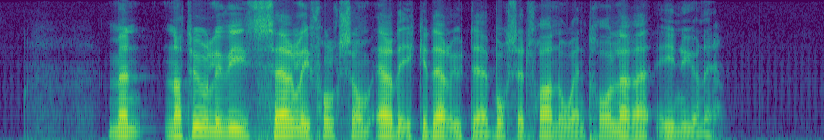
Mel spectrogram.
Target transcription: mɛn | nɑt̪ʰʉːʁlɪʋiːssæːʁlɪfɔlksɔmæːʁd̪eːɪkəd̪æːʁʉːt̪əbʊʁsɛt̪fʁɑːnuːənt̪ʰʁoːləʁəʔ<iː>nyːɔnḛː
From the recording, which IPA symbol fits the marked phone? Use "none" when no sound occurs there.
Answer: iː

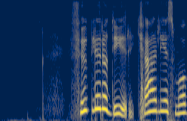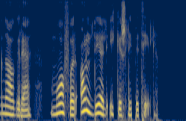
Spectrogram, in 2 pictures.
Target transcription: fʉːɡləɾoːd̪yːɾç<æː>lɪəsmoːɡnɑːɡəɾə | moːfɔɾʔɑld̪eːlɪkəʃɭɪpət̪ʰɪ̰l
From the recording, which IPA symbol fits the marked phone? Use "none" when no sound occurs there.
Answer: æː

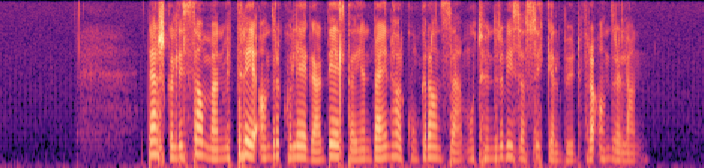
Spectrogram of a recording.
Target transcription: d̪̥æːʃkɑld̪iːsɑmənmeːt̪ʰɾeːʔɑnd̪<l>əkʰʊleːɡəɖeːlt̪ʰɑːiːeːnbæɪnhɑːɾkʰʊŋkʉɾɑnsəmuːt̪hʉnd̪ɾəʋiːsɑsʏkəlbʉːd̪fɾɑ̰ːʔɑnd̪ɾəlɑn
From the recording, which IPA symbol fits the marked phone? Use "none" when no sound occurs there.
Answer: ɾ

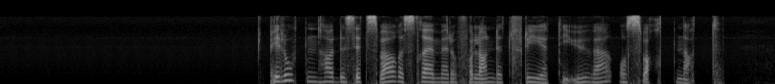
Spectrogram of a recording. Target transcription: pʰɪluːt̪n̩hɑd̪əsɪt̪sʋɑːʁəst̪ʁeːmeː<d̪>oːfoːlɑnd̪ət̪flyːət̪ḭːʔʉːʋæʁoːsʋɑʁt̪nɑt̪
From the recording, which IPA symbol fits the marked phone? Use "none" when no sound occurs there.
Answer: d̪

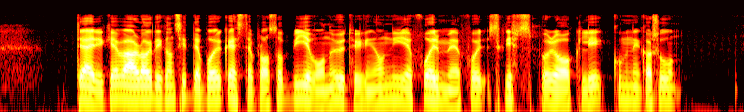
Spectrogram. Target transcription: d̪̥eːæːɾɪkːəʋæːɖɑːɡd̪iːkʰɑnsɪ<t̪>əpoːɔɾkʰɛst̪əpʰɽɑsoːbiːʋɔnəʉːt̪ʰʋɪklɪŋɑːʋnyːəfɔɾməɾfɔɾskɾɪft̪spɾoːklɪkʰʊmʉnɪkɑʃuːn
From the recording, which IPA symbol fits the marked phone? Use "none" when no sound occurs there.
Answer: t̪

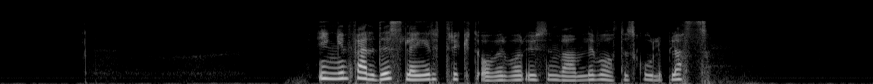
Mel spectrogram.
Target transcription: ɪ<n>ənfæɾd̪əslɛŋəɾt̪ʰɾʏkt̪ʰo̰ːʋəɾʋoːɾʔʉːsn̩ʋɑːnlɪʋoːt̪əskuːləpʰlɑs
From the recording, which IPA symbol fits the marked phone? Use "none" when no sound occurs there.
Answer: ŋ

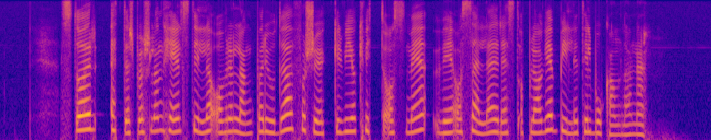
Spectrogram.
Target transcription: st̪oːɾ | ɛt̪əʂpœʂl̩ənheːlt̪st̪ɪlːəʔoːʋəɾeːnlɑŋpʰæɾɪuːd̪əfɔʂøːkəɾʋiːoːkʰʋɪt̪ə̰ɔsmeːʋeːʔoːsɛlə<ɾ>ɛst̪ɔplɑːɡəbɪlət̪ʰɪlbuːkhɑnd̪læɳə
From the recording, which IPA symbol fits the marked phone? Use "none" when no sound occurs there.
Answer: ɾ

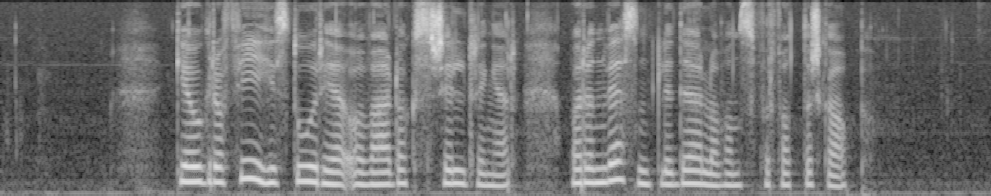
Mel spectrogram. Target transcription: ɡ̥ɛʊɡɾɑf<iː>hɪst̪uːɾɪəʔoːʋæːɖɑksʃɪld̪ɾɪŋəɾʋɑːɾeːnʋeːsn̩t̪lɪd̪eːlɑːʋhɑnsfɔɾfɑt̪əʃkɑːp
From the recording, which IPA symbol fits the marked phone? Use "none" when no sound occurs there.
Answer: iː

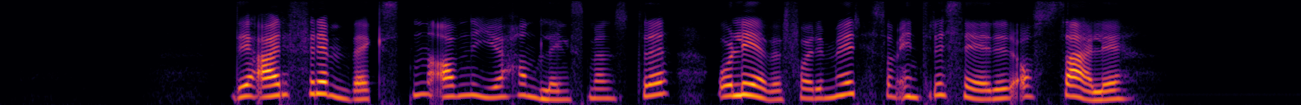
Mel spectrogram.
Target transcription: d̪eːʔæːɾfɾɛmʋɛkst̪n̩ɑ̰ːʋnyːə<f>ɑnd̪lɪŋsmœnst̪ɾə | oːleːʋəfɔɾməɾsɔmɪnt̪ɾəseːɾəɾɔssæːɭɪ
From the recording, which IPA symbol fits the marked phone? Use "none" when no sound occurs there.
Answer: h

